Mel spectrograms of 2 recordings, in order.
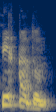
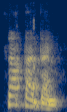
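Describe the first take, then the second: First: The first vowel is an 'i' sound. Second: The first vowel is not an 'i' sound. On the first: The speaker calls it right. "اللفظ الصحيح هو ثقة بكسر الثاء" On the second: The speaker calls it wrong. "مرة ذكرت آه، كلمة ثقة"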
